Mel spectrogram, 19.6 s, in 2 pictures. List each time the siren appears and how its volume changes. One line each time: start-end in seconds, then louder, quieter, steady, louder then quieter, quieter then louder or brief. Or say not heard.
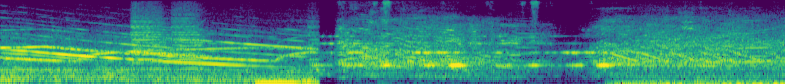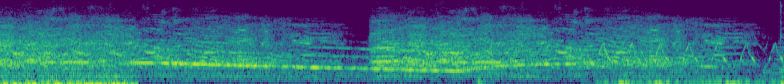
0.0-19.5 quieter.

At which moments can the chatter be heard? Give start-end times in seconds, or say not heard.
4.2-19.5.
